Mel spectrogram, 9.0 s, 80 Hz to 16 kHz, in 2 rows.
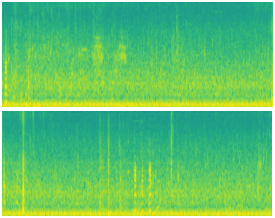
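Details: Ruddy shelduck at Zbiljsko lake on 28 November 2023 giving a few scattered nasal, honking calls, short and spaced apart, over a steady low hum and faint background noise.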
